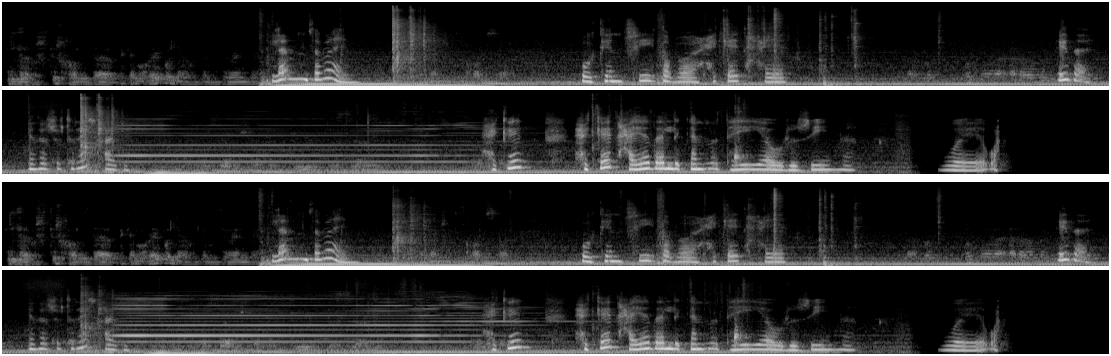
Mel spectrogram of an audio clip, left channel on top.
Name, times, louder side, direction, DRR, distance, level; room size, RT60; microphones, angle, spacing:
voice 1, 0.0-2.6 4.2-5.1 9.0-10.9 11.7-11.8 13.0-14.9 15.7-16.3, right 1 dB, 75° right, 7.8 m, -41 dB
sound 1, 2.6-20.2, left 3 dB, 60° left, 1.3 m, -41 dB
sound 2, 2.6-19.4, equal, 20° right, 1.4 m, -30 dB
voice 2, 2.7-3.6 5.8-7.9 10.6-10.9 11.3-12.4 15.9-16.3 16.8-19.6 20.4-21.0, left 1 dB, 20° left, 0.6 m, -20 dB
sound 3, 12.1-17.3, right 7 dB, 35° right, 0.9 m, -32 dB
12.0 x 11.0 x 3.6 m
head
